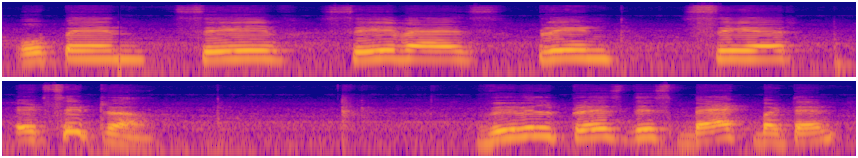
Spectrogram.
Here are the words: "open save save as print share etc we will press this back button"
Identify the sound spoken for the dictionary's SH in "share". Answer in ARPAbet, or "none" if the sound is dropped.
S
